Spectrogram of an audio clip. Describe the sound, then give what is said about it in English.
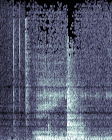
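A dog lets out a low, steady growl that starts abruptly after a few faint ticks and rumbles on continuously, fairly loud, with no talking over it. “Dude, not even your dog likes it.”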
